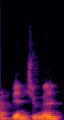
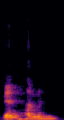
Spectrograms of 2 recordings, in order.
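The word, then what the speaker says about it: Benjamín: So, they are coached by Benjamin, I think it's actually pronounced Benhamin uh, Mora.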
